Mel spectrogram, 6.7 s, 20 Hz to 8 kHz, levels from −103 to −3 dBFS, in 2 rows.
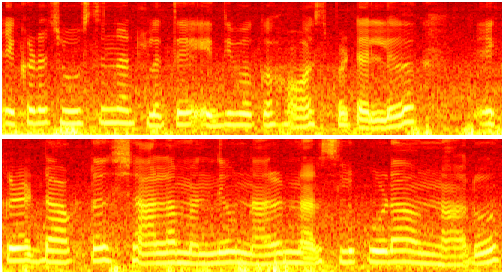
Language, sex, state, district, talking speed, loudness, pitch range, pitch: Telugu, female, Andhra Pradesh, Srikakulam, 115 wpm, -16 LUFS, 235-275 Hz, 250 Hz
